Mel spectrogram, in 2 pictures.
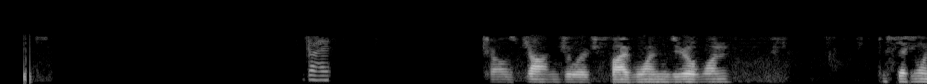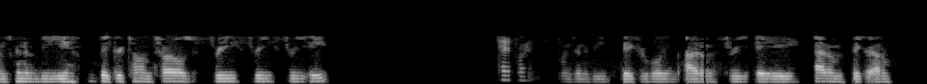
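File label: police department dispatch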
